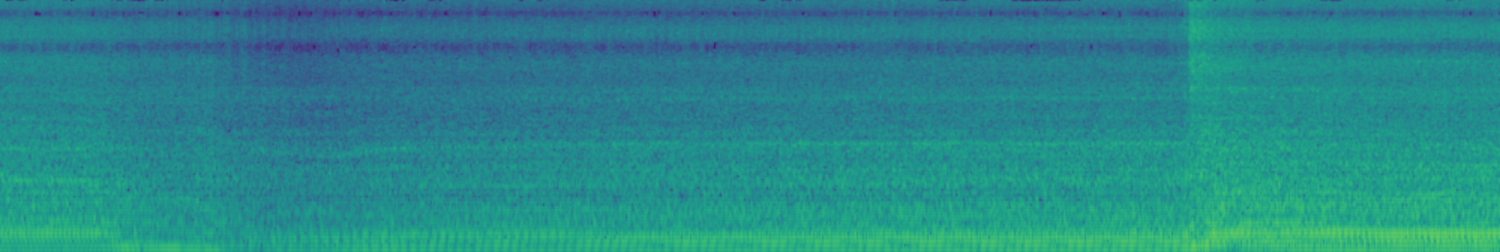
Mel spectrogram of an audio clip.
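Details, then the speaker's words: John Deere-Suzuki hybrid outboard after wiring work: steady low, smooth idle with a brief rev and quiet exhaust; runs healthy, much quieter than before; normal idle. "Torque torque torque torque torque. Nothing but torque. That sounds so much quieter."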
